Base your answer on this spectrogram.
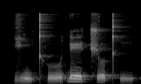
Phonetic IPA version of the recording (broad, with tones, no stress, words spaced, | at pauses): ɣĩ˨kʰu˨˦ɗe˦ t͡ʃʊ˦˨kʰi˨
